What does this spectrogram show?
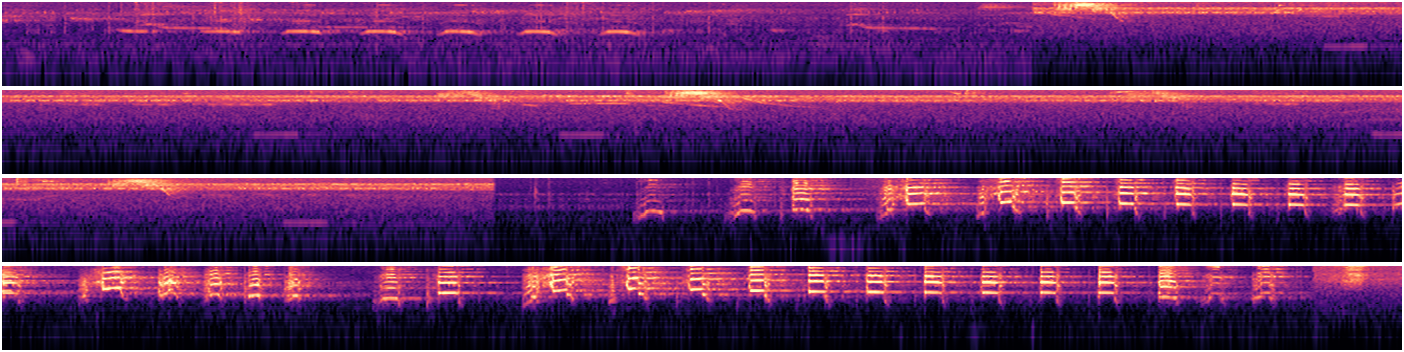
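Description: A sequence of wild tropical bird recordings. First a short run of evenly repeated call notes, then a steady high shrill tone with a few scattered calls. From about the middle onward come loud, fast series of harsh honking calls, about three a second, in long runs broken by brief pauses.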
